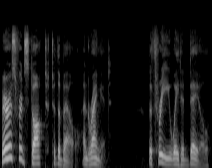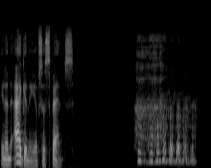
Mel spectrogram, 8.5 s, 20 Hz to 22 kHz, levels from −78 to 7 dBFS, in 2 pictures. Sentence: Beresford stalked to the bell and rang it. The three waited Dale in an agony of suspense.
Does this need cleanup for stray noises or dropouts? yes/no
yes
